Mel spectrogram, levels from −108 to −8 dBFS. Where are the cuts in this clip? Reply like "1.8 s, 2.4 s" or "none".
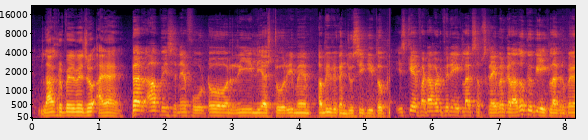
1.4 s, 5.3 s

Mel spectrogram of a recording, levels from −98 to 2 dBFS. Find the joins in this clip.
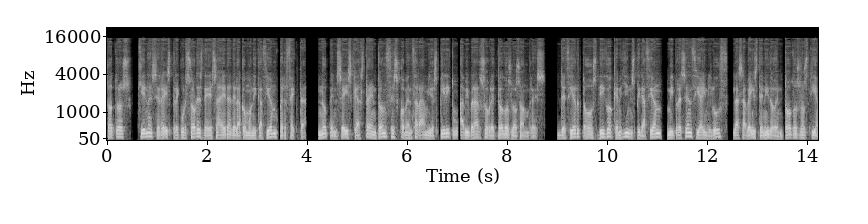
none

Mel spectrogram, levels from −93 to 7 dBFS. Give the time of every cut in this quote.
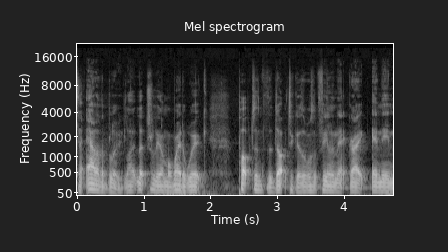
none

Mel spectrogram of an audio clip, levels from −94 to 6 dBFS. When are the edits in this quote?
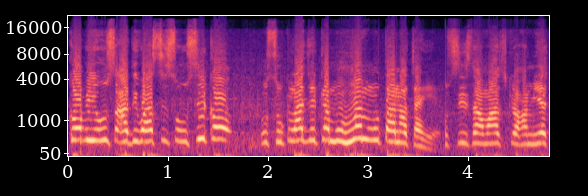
3.9 s

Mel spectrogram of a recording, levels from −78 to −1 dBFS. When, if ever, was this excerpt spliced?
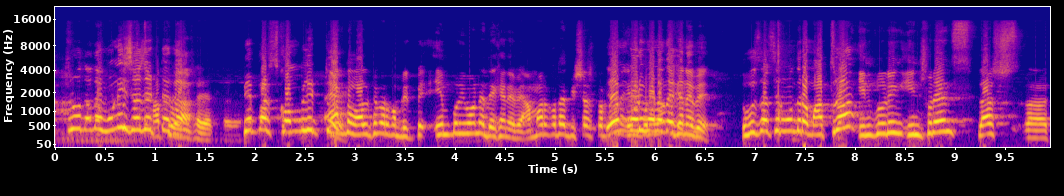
none

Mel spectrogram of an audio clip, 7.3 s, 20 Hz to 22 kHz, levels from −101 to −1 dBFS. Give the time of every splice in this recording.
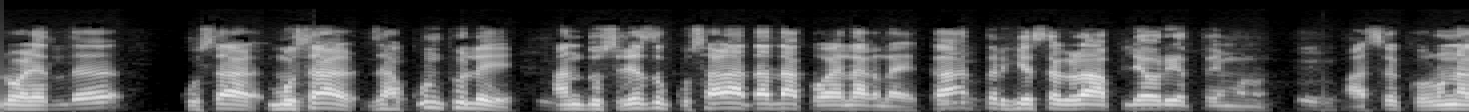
none

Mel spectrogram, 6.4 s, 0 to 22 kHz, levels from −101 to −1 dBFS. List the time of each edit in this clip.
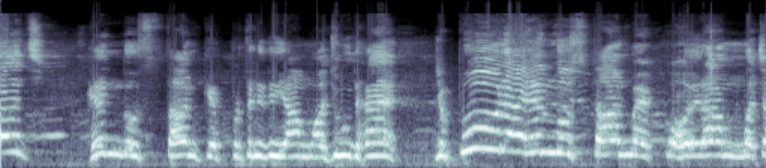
none

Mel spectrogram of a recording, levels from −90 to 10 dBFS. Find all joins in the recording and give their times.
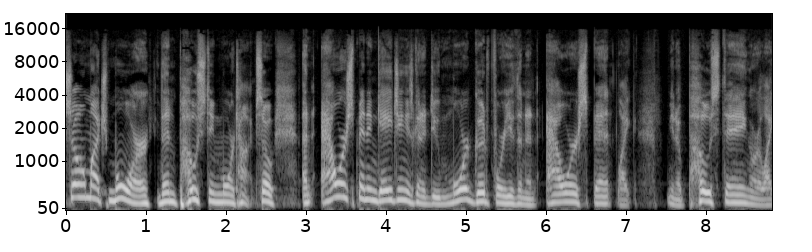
1.1 s, 2.8 s

